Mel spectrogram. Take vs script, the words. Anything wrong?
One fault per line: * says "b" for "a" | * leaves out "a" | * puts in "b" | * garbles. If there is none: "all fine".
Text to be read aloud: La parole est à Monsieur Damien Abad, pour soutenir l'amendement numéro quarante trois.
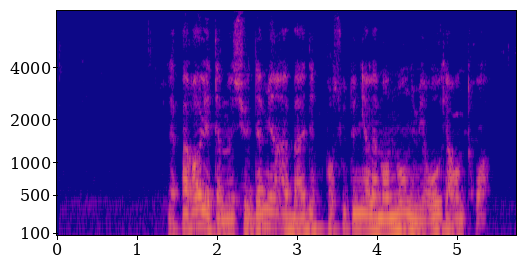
all fine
